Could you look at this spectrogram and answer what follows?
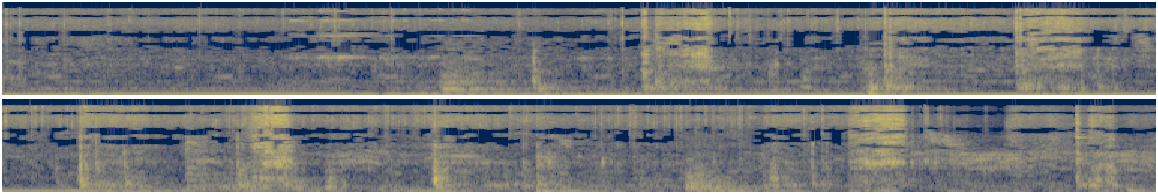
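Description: A flat metal spatula scraping and knocking against a metal kadai as cooked rice is stirred and tossed, in irregular strokes, with a few sharper knocks a little past the middle and near the end.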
